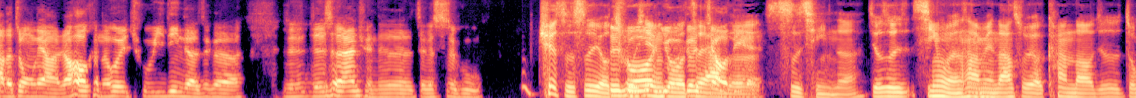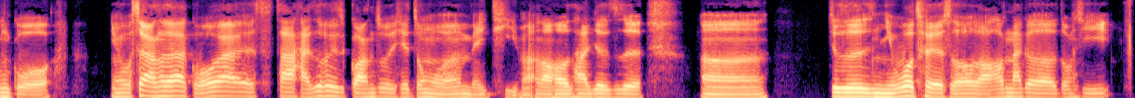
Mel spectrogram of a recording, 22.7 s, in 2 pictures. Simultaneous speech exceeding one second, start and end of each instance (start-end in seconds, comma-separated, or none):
6.1-7.7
